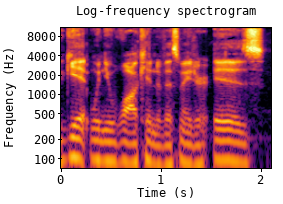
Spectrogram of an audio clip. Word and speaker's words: Vis Major: Like I just love how you pronounce it. Vis Major.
